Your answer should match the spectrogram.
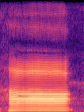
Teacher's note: মুখ খোলা থাকবে কন্ঠনালী শুরু থেকে উচ্চারণ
